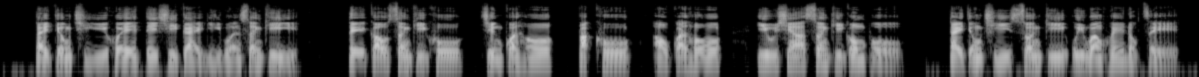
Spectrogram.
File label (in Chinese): 前言, 台語; 臺中市; 有聲公報; 市議員; 第09選區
